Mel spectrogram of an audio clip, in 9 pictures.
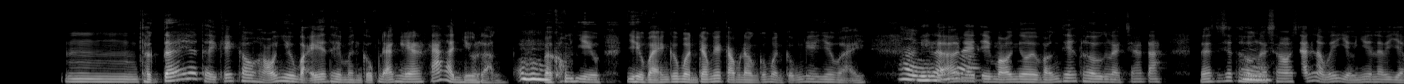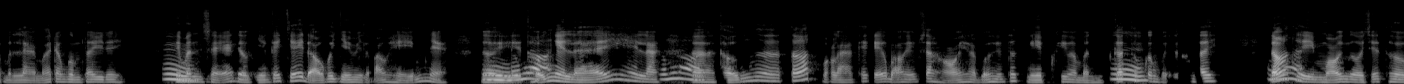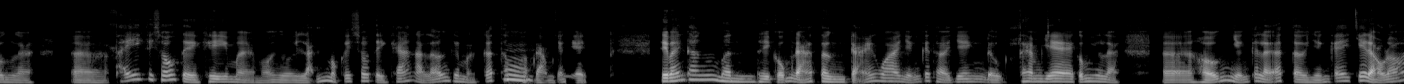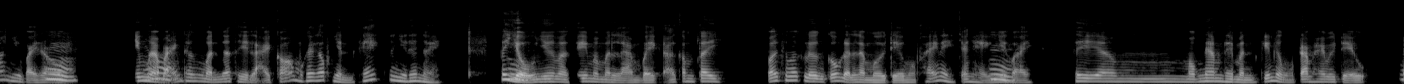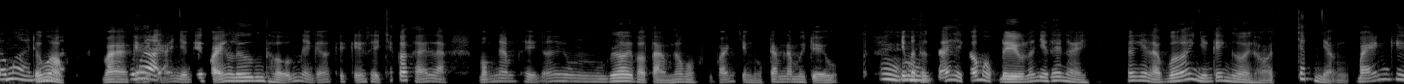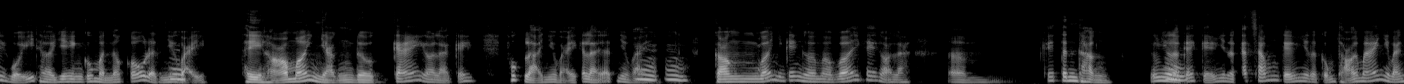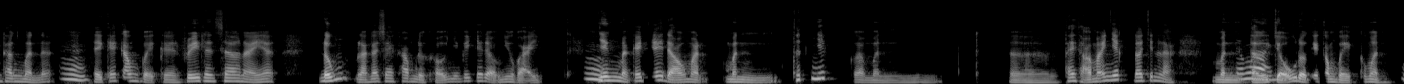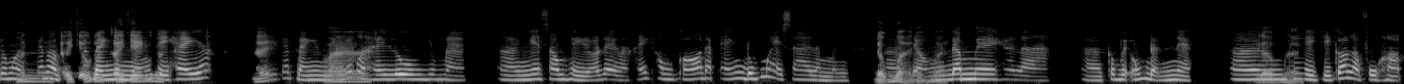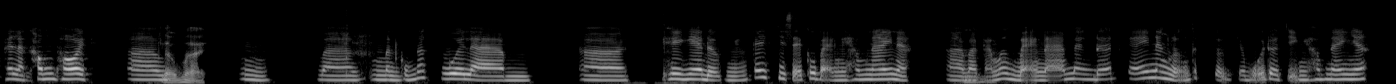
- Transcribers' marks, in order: other background noise; tapping; chuckle; laughing while speaking: "cũng nhiều nhiều bạn của mình"; chuckle; in English: "freelancer"
- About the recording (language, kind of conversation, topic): Vietnamese, podcast, Bạn nghĩ thế nào về việc theo đuổi đam mê hay chọn một công việc ổn định?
